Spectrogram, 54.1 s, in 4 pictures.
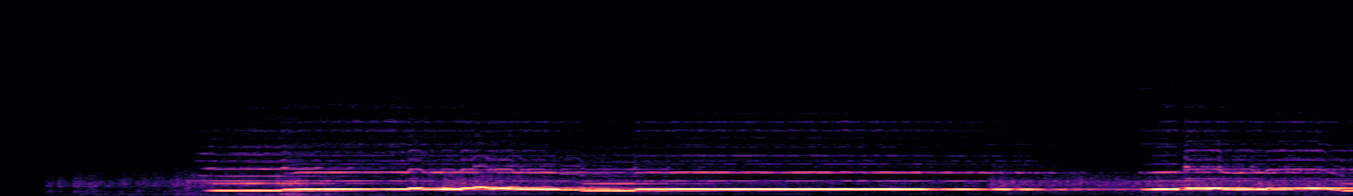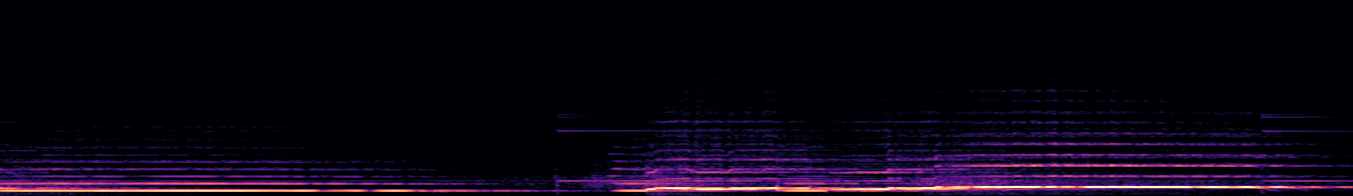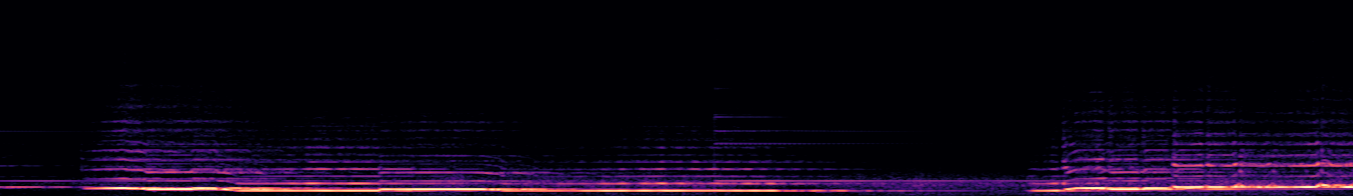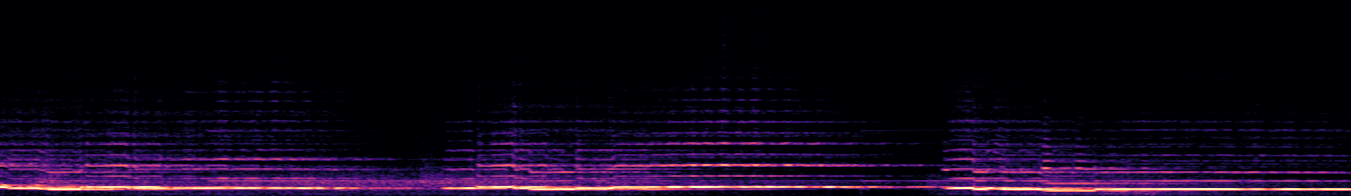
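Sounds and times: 
thunder: 0.5 - 3.1, 42.9 - 47.3
Tibetan flute playing: 1.7 - 54.0.

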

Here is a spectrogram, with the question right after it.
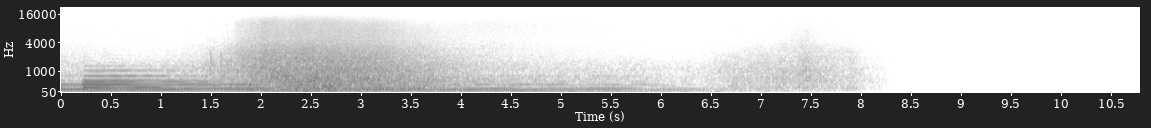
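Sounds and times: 
piano: 0.0 - 6.8
ocean waves: 0.0 - 8.3.

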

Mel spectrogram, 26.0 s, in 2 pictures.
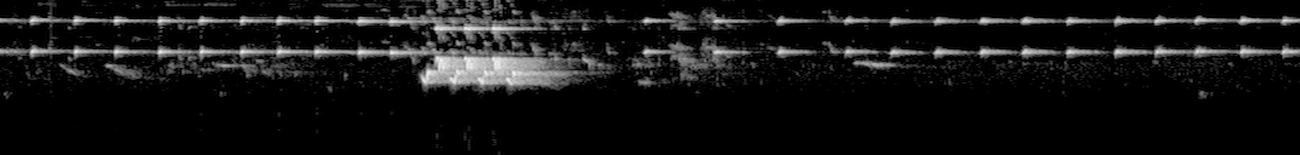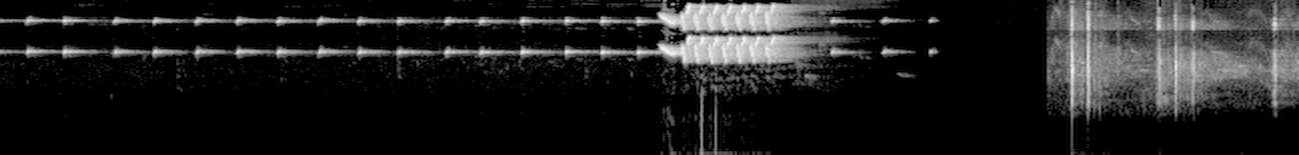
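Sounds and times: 
Siberian blue robin Luscinia cyane singing: 0.0 - 12.5, 17.0 - 22.1, 23.5 - 25.9.

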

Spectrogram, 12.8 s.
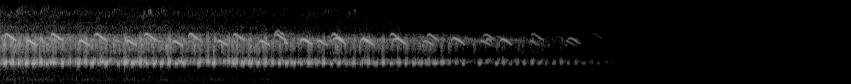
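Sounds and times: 
pine woods treefrog calling: 0.0 - 8.6.

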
